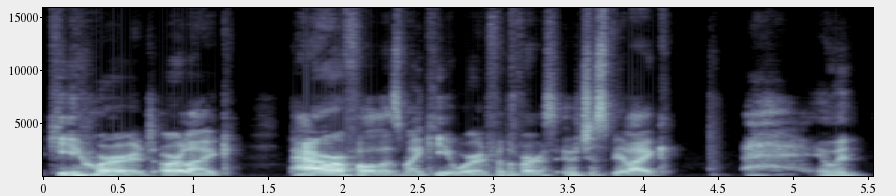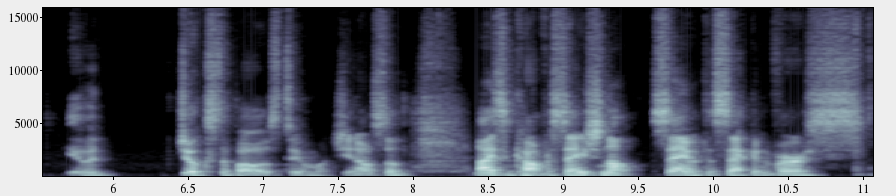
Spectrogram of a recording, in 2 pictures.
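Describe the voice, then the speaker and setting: Young Irish man, musician, easygoing chatty delivery, bright voice, mid pitch. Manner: relaxed, chatty, lots of ums and likes. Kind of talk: casual music breakdown talk.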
